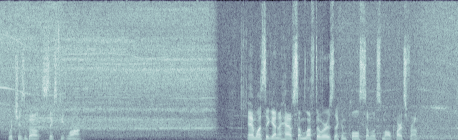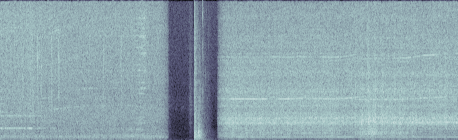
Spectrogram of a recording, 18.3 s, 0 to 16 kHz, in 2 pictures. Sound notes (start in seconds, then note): 8.2 machine buzzing; 13.5 saw buzzing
